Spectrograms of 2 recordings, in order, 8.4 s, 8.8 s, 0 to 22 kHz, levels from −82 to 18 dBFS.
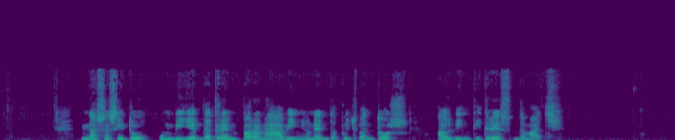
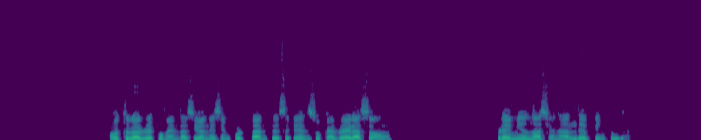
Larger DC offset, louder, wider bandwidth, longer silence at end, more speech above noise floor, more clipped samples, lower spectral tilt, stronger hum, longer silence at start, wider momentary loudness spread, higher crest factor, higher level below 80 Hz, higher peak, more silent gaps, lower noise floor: neither; about the same, -33 LUFS vs -31 LUFS; first, 11.5 kHz vs 7.6 kHz; first, 1.45 s vs 0.95 s; second, 44 dB vs over 60 dB; neither; about the same, -5 dB/octave vs -6 dB/octave; neither; second, 0.7 s vs 1.4 s; about the same, 10 LU vs 12 LU; about the same, 20 dB vs 20 dB; first, -50 dBFS vs -76 dBFS; about the same, -14 dBFS vs -14 dBFS; neither; second, -76 dBFS vs under -90 dBFS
